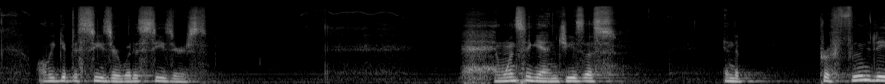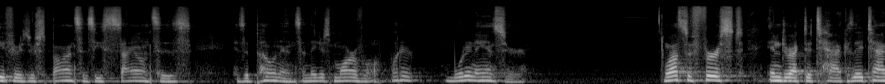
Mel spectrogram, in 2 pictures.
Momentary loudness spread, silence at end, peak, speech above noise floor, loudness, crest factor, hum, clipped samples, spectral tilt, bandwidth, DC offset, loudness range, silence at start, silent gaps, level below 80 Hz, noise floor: 14 LU; 0 s; -10 dBFS; 38 dB; -26 LUFS; 18 dB; none; under 0.1%; -5 dB/octave; 16 kHz; under 0.1%; 7 LU; 0 s; none; -60 dBFS; -64 dBFS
